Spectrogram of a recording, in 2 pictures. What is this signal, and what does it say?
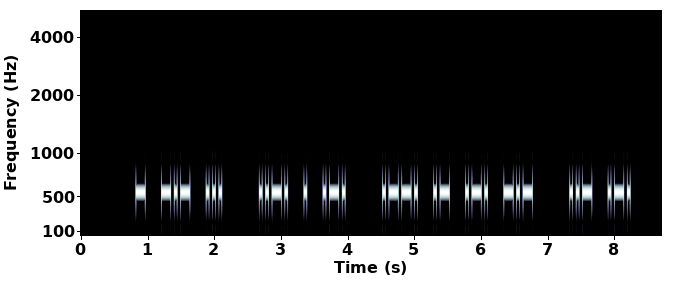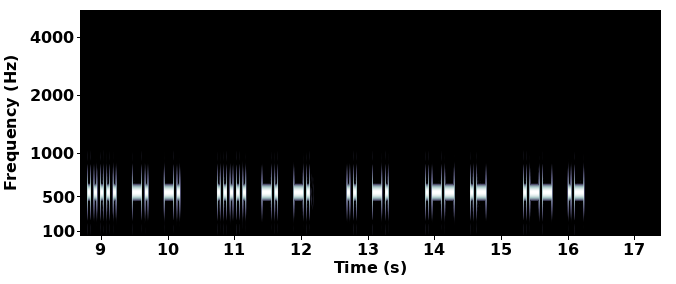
Morse code, heard as a keyed tone, about 24 wpm, spaced as for 20 wpm, 550 Hz. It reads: TKS FER PARK UR 5NN 5NN IN WA WA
